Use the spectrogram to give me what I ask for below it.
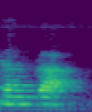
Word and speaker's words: गंगा: ठीक है, वैसा ही है गंगा। तो गंगा में आधड़ा, प्रोनाउंसिएशन में जो है आधड़ा आता है।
